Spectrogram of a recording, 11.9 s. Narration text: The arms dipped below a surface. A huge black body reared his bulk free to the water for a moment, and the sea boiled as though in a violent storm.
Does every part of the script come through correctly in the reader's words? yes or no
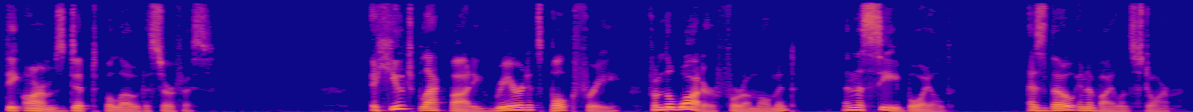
no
